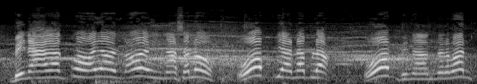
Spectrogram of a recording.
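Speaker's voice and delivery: loud, high shouts of a rally; shouting play-by-play. Real, not acted. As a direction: yell every hit. Excited volleyball play-by-play.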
